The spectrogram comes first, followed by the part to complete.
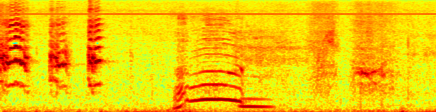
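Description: A few short high chirps, then one held animal call about two seconds in that rises sharply, holds a steady note and drops to a lower pitch at its end.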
